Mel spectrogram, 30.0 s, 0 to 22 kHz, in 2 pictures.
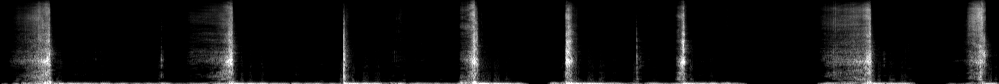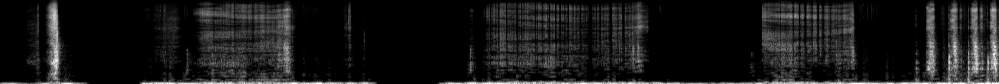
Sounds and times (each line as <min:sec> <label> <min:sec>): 0:17.3 pencil dragging across a piece of paper 0:19.6
0:22.0 pencil dragging across a piece of paper 0:25.0
0:26.4 pencil dragging across a piece of paper 0:29.9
